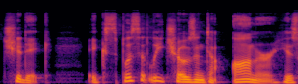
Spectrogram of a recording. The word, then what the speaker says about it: Chidiock: His given name was exclusively Chidioch, pronounced Chidik, explicitly chosen to honor his father's powerful political patron.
